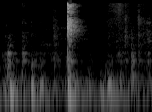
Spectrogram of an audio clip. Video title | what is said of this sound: REFRIGERATOR NOT COOLING/ HOW TO REPLACE THE STARTER RELAY TO SAVE BUYING NEW FRIDGE : Obenskis Vlog | there is a clicking sound when you shake it, there's a problem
